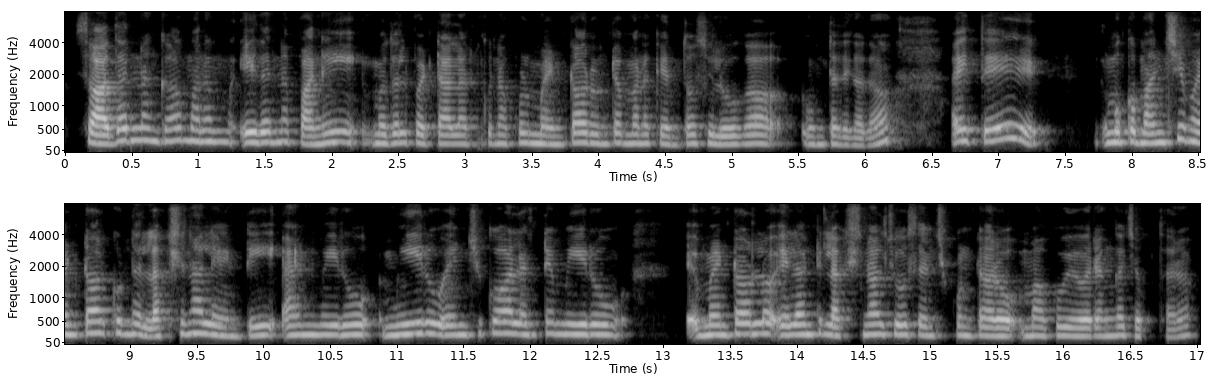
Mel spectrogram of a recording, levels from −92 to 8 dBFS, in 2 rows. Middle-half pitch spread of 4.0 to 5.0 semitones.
No: average, 3.2 semitones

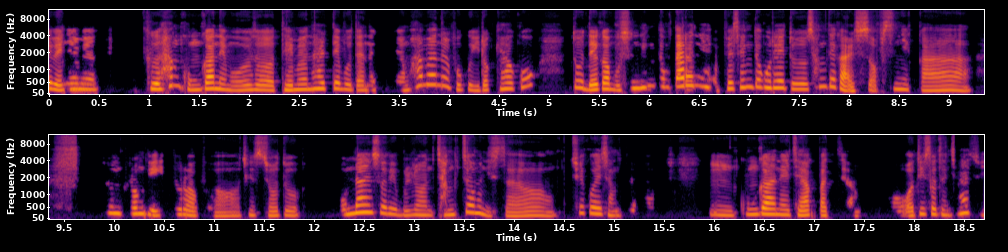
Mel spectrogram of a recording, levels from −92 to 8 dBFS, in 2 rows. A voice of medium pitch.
No: high, 210 Hz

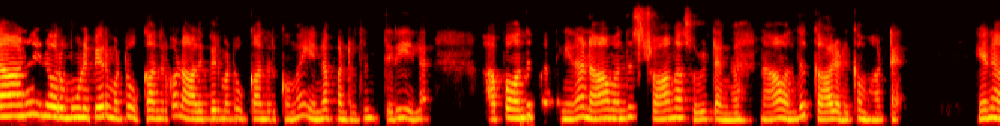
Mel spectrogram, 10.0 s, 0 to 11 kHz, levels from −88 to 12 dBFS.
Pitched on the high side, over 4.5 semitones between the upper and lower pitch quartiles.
No: high, 220 Hz; average, 3.5 semitones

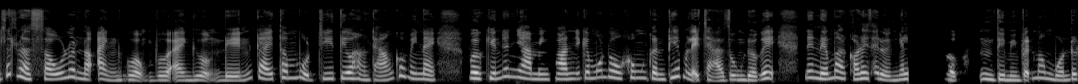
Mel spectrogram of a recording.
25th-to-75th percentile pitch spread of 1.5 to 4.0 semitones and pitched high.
No: average, 5.3 semitones; very high, 250 Hz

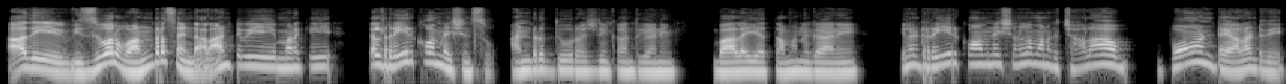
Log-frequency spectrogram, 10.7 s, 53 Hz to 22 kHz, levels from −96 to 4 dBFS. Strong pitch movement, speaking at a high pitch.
No: wide, 8.1 semitones; medium, 170 Hz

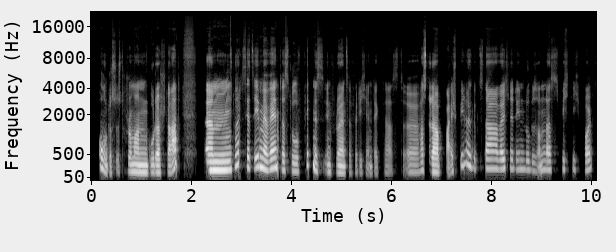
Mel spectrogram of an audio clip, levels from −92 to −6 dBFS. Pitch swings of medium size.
No: wide, 5.9 semitones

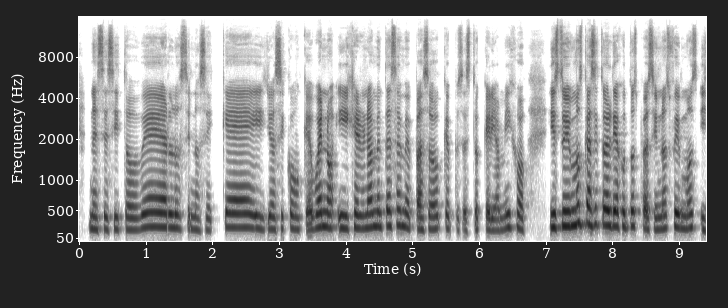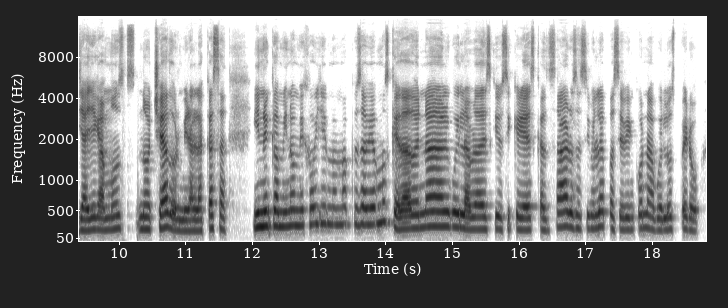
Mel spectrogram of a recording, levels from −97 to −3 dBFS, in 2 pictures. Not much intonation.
No: average, 3.4 semitones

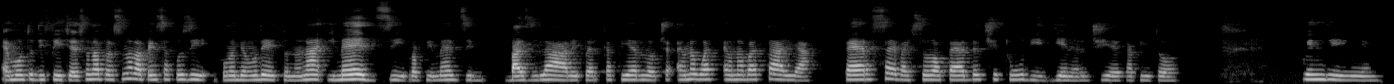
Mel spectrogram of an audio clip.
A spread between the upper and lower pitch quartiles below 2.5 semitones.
Yes: narrow, 2.1 semitones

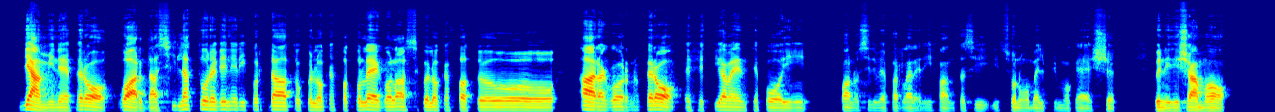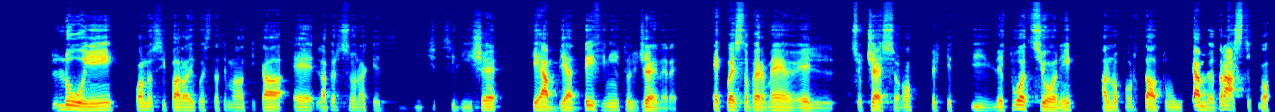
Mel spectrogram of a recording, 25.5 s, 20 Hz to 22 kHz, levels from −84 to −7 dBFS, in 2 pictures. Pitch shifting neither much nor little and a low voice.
Yes: average, 3.0 semitones; low, 105 Hz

